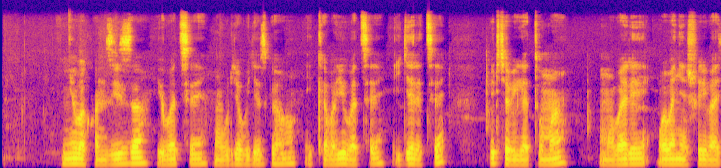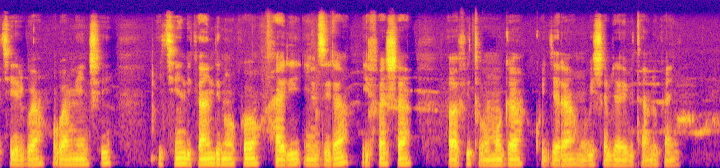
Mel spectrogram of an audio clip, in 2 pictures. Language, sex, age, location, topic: Kinyarwanda, female, 50+, Nyagatare, education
